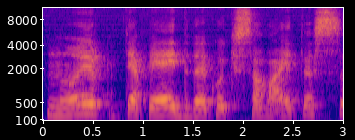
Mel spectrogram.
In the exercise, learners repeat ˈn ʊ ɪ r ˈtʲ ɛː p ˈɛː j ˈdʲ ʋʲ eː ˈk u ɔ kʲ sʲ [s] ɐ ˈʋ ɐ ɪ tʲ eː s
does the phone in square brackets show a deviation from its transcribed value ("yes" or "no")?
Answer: no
